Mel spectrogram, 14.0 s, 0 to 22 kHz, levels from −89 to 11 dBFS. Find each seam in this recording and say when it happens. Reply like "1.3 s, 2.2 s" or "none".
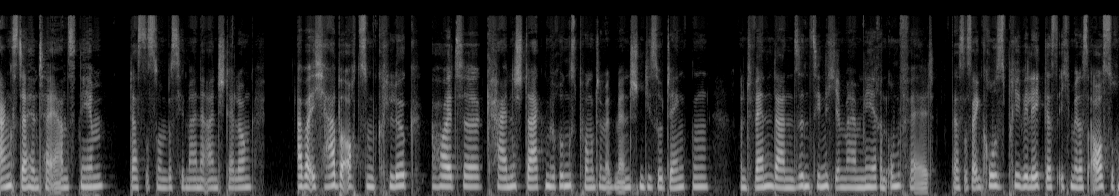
1.6 s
